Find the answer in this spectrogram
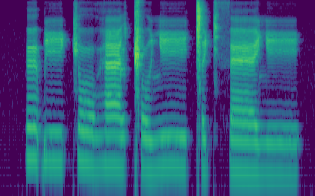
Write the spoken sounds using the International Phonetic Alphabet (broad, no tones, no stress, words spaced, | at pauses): ɘɓiː co ɦæl ǁoʎiːǀɘc θɛːʎiː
